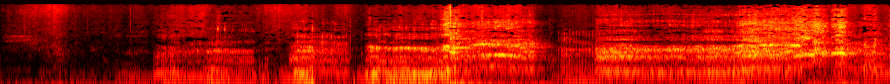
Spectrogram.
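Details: Tiger giving a series of deep, rough roaring growls, sustained and rumbling, in bursts separated by short pauses, growing louder toward the middle and staying strong to the end.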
